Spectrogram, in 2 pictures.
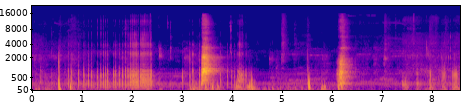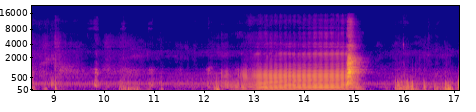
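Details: Pug snoring indoors in Kolkata, a lazy, plump dog; low rasping breaths come in irregular bursts, with a long droning snore near the end and a few sharp knocks and rustles.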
